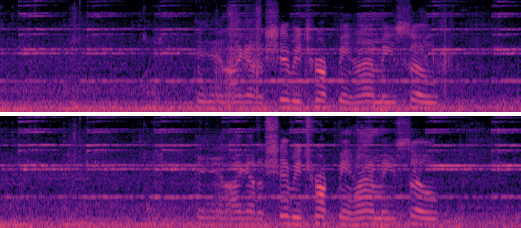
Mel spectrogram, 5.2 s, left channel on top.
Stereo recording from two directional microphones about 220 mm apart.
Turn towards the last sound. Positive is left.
turn(degrees=-30)  # may be behind; listen again after turning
